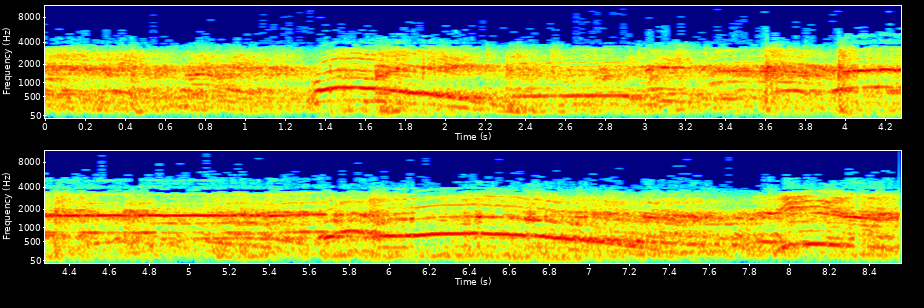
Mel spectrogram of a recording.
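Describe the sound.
A person imitates a hen clucking, producing loud, close, squawking vocal calls with rising and falling pitch, repeated steadily for several seconds without a pause.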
